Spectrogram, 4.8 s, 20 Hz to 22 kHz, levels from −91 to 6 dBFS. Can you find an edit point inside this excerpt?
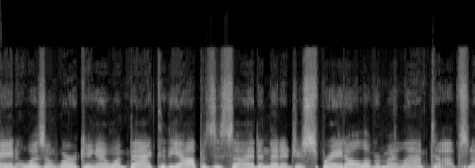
no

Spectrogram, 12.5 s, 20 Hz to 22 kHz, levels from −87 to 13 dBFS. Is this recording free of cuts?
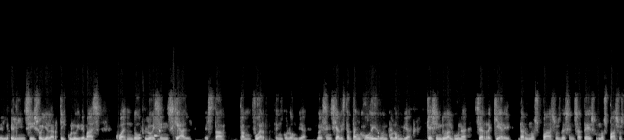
yes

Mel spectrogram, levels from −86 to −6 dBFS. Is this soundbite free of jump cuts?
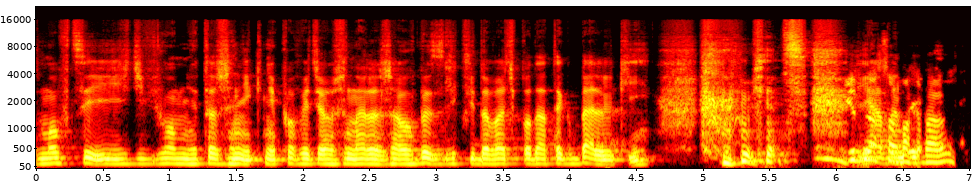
yes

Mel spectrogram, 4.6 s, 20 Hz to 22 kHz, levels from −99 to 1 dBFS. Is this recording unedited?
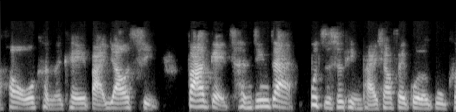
no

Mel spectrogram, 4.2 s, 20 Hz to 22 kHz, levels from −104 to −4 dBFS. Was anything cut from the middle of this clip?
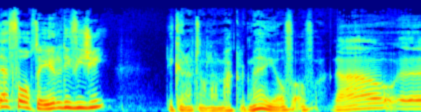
no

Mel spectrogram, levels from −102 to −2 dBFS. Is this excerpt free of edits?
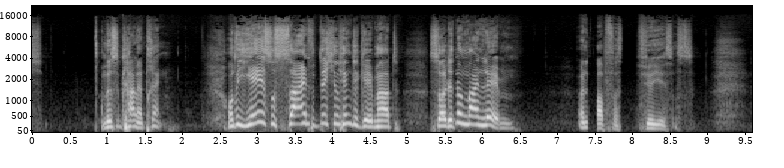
no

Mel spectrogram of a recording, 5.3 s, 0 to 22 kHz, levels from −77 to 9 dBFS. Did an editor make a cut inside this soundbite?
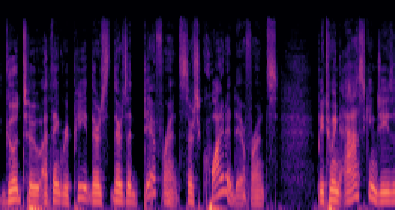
no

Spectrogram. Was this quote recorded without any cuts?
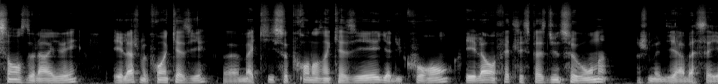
no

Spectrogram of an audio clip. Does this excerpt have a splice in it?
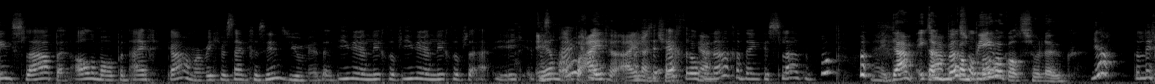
yes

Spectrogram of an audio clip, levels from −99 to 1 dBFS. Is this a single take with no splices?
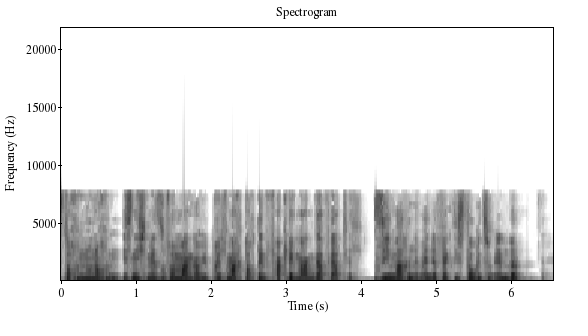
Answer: no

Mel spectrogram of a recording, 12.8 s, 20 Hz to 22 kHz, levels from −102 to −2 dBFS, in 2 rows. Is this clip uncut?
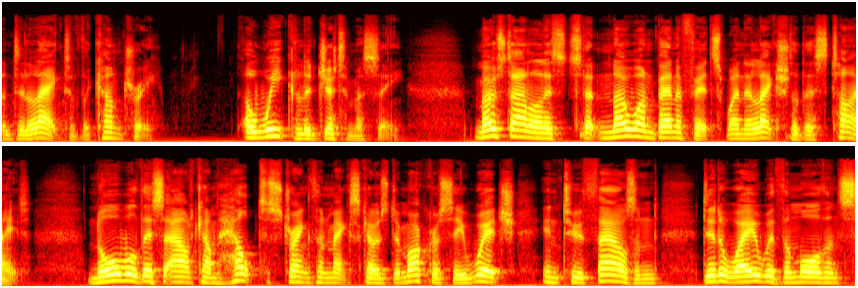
no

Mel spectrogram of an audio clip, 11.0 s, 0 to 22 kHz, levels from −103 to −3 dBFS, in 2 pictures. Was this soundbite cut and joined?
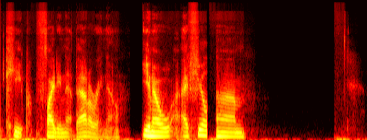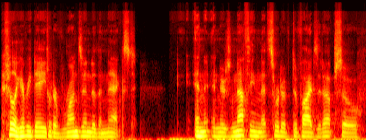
yes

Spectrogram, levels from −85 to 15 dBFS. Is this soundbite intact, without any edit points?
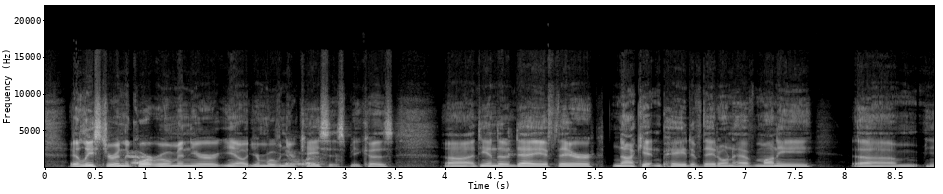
no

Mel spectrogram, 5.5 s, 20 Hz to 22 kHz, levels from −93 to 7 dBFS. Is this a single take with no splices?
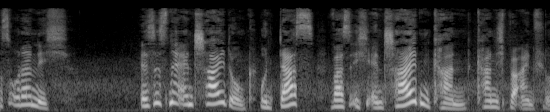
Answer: no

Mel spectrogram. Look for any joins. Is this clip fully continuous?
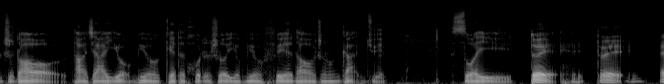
no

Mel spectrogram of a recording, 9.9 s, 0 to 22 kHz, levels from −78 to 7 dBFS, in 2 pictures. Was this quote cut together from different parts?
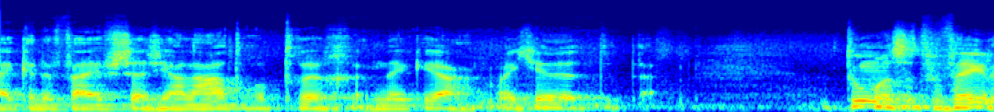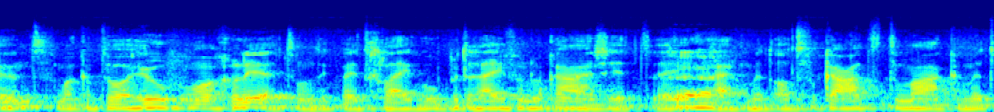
no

